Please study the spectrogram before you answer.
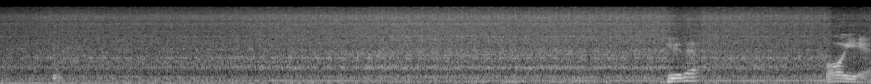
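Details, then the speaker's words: Town car started after nearly a year sitting, with a replacement alternator fitted: steady, even idle with no knocks or misses, just a smooth hum; healthy idle. "sounds real good the other alternator I had I had to change because it finally went so I got this one"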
